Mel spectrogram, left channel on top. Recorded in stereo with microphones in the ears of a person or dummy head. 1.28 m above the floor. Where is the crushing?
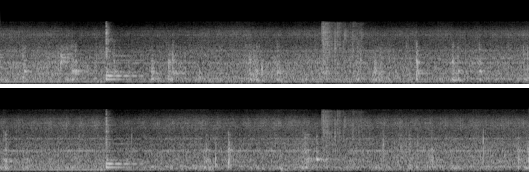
5° left (ahead or behind), 0.7 m.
